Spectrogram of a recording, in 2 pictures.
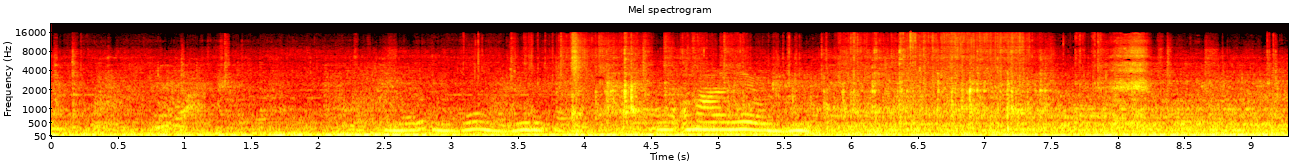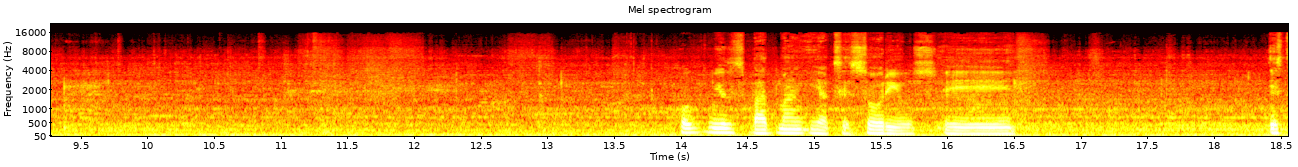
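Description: A shopping cart rolls and rattles over a smooth floor.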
